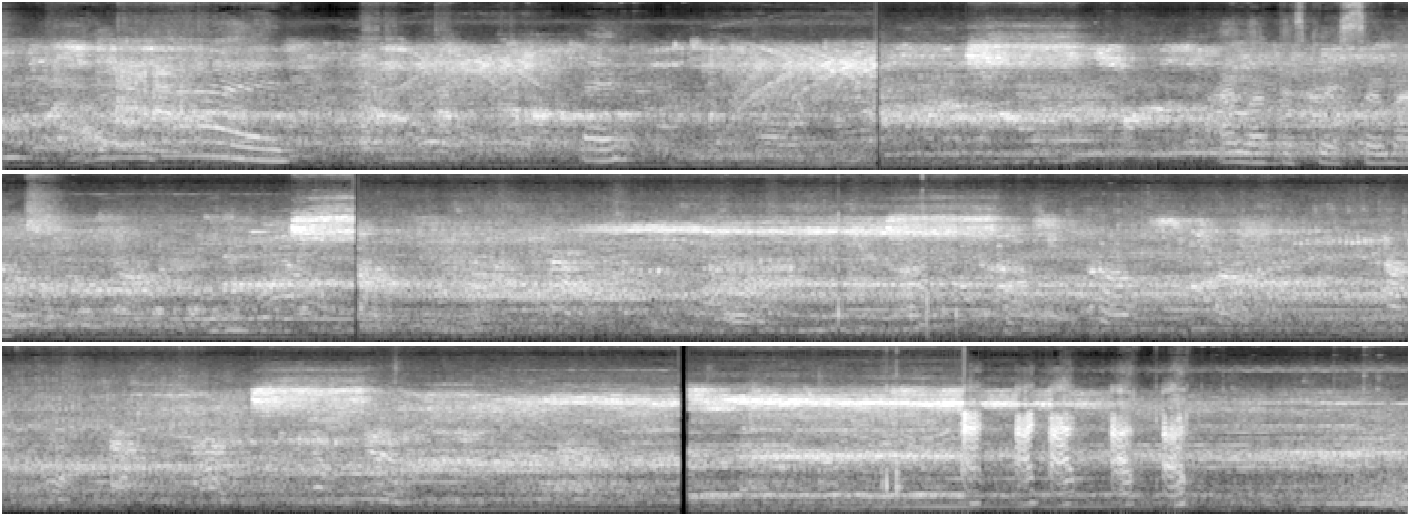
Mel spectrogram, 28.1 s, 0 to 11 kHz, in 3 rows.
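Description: Busy mix of voice-like sounds and music from an alien attraction's sound system, over a steady low hum; the mix changes abruptly at a cut about 23 seconds in.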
